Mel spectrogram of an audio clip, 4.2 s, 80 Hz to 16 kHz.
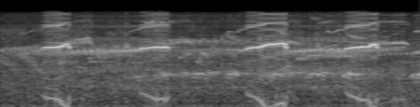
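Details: Lunch arriving for eaglets at the Decorah North bald eagle nest on 05 06 2022: high thin chirps repeated roughly once a second in four louder pulses, each with a low swooping rumble.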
